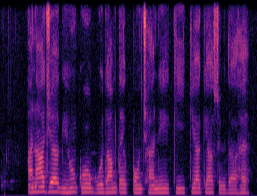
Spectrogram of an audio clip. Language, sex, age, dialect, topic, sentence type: Hindi, male, 18-24, Garhwali, agriculture, question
